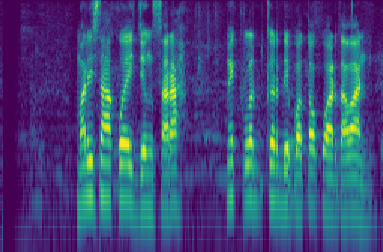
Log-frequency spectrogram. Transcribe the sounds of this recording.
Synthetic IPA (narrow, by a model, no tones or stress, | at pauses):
maɾisaɦakuɛd͡ʒɨŋsaɾahmɛkləd̚kɨrdipɔt̪ɔkuwart̪awan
